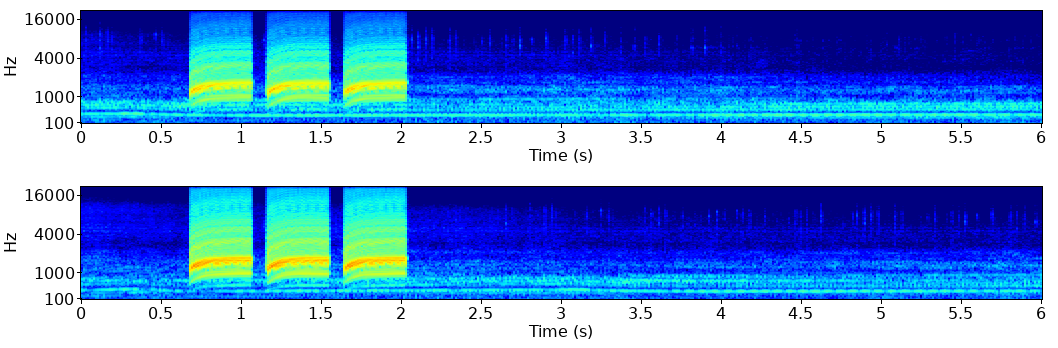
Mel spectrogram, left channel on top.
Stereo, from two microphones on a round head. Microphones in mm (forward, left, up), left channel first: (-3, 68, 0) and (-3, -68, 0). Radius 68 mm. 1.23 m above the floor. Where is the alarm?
35° right (ahead or behind).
